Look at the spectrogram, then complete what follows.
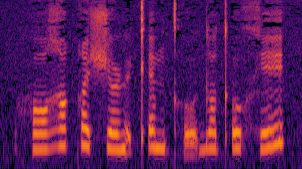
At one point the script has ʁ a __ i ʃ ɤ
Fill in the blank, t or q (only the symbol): q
